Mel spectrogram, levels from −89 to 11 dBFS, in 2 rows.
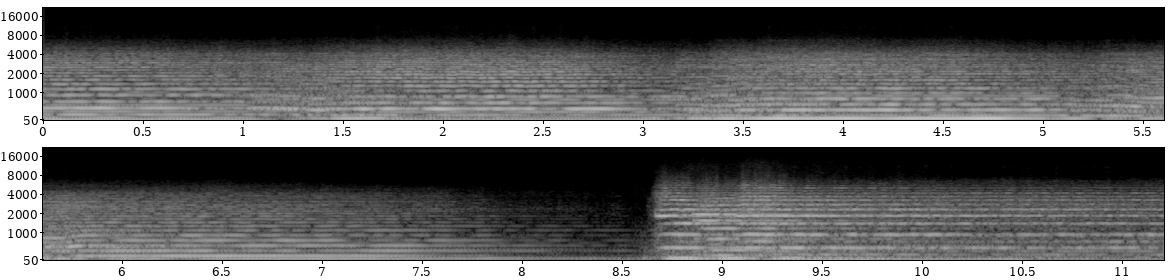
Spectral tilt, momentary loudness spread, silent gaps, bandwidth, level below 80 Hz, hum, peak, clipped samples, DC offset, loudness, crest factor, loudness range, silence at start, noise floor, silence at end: -7 dB/octave; 11 LU; none; 6.6 kHz; -36 dBFS; none; -8 dBFS; under 0.1%; under 0.1%; -22 LUFS; 14 dB; 6 LU; 0 s; -44 dBFS; 0 s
